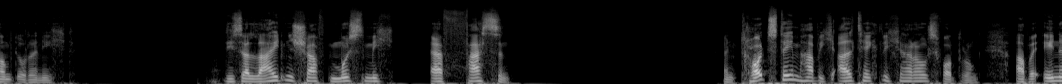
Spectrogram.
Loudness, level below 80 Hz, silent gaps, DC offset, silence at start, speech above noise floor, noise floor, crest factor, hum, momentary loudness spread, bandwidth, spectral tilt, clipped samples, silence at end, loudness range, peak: -26 LUFS; -50 dBFS; none; under 0.1%; 0 s; 54 dB; -81 dBFS; 24 dB; none; 17 LU; 16.5 kHz; -4 dB/octave; under 0.1%; 0 s; 4 LU; -4 dBFS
